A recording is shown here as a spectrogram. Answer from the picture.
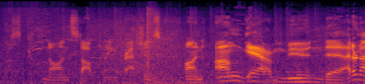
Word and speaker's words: Angermünde: The thing is, I'm bad with my U umlauts, you know. Here, Angermünde. It's hard. You gotta really wrap your mouth around that word in a way that no American ever would.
